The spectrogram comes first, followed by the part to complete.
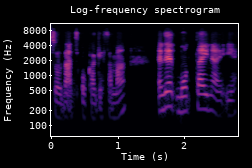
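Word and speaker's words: もったいない: And then mottainai, yes, it is pronounced as mottainai, which is often translated as what a waste in English, but it has much more, much deeper meaning there.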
